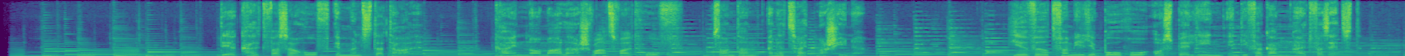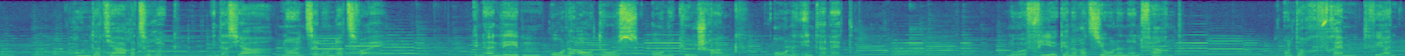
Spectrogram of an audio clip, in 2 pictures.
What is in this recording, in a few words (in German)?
Kommentar Neutral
